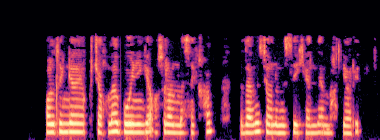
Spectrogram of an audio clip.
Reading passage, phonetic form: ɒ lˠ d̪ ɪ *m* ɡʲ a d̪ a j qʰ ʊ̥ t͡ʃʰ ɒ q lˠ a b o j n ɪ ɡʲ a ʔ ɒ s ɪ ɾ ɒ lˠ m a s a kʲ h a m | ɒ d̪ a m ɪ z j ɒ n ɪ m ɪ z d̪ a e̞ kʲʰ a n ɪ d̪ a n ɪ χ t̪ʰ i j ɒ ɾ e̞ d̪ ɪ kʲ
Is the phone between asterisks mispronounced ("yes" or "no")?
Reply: yes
